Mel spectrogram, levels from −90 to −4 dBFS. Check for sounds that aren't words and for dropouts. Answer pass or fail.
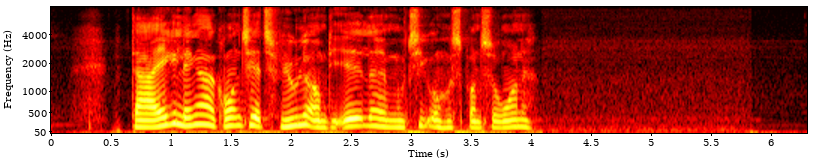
pass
